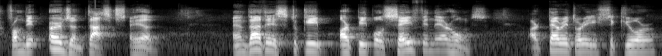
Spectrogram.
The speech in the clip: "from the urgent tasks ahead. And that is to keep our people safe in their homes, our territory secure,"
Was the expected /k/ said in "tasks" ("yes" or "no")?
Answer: yes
